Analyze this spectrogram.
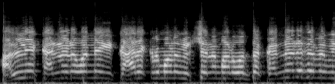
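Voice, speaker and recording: A man speaks in a raised, projected voice at an extremely high pitch. The sound is dry and close with no echo, though background noise is noticeable. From Mysore, Karnataka. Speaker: language activist. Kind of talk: phone interview. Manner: animated.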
